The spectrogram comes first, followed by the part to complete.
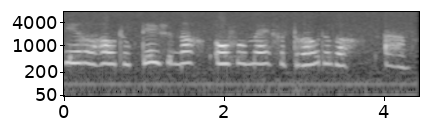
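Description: A woman's voice: very high voice, little pitch movement, slow, slight background noise, low-quality recording. A woman playing a sleepy small girl at bedtime in a radio drama. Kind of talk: Dutch radio play acting.

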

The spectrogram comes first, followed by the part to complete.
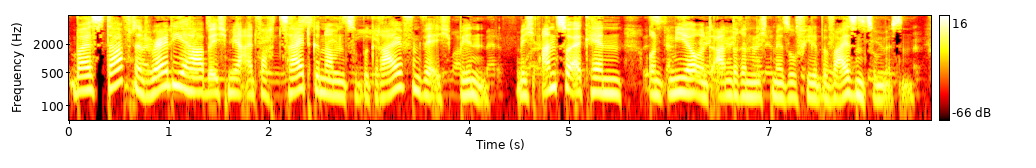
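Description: Slightly low female voice-over reader. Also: moderate pace, hardly any pauses, a little mellow. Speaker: voice-over translator of interview. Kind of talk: scripted voice-over reading.

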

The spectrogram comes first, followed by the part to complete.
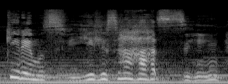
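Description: An actress playing a vain, fussy young newlywed wife in a radio drama. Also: female voice, mid-range voice, animated, slow, over music. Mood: dismissive, gushing.

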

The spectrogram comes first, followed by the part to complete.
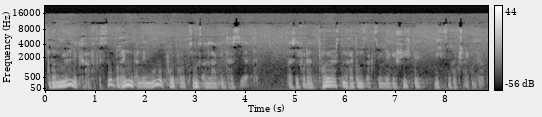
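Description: An actor playing a calm, reassuring scholar aboard a spaceship in a German radio drama, speaking in a measured way. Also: male voice, mid-range voice, slightly rough, low-quality recording. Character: calm, reassuring male historian-physicist on a spaceship.

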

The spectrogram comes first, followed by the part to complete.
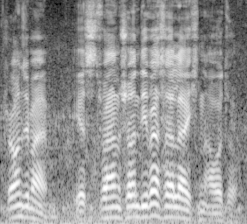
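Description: A brisk, wry male senior detective played by an actor in a radio drama. His voice is on the higher side and full of mockery. Clear vehicle noise sits behind him outdoors. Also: close to an everyday voice. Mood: sardonic. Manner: mocking, wry. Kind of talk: German radio drama acting.

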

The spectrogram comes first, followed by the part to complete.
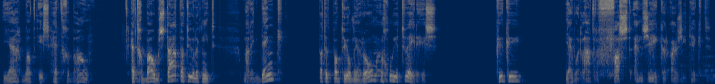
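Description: An actor playing a kindly, musing old professor in a radio drama. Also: male voice, fairly low pitch, sing-song, slow pace, long pauses, a bit bright, soft background music, full character voice. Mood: amused, musing. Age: older.

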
